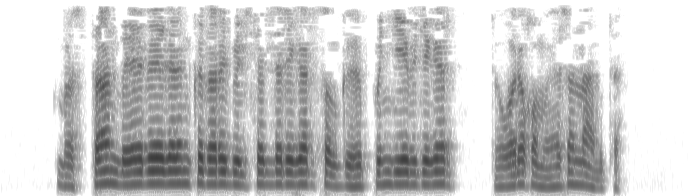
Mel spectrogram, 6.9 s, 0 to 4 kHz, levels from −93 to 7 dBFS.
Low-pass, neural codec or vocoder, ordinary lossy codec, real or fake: 3.6 kHz; none; MP3, 16 kbps; real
